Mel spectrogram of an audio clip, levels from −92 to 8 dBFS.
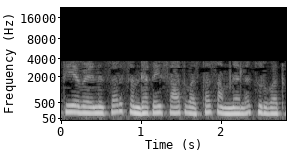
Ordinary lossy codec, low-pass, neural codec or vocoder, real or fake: MP3, 32 kbps; 3.6 kHz; none; real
